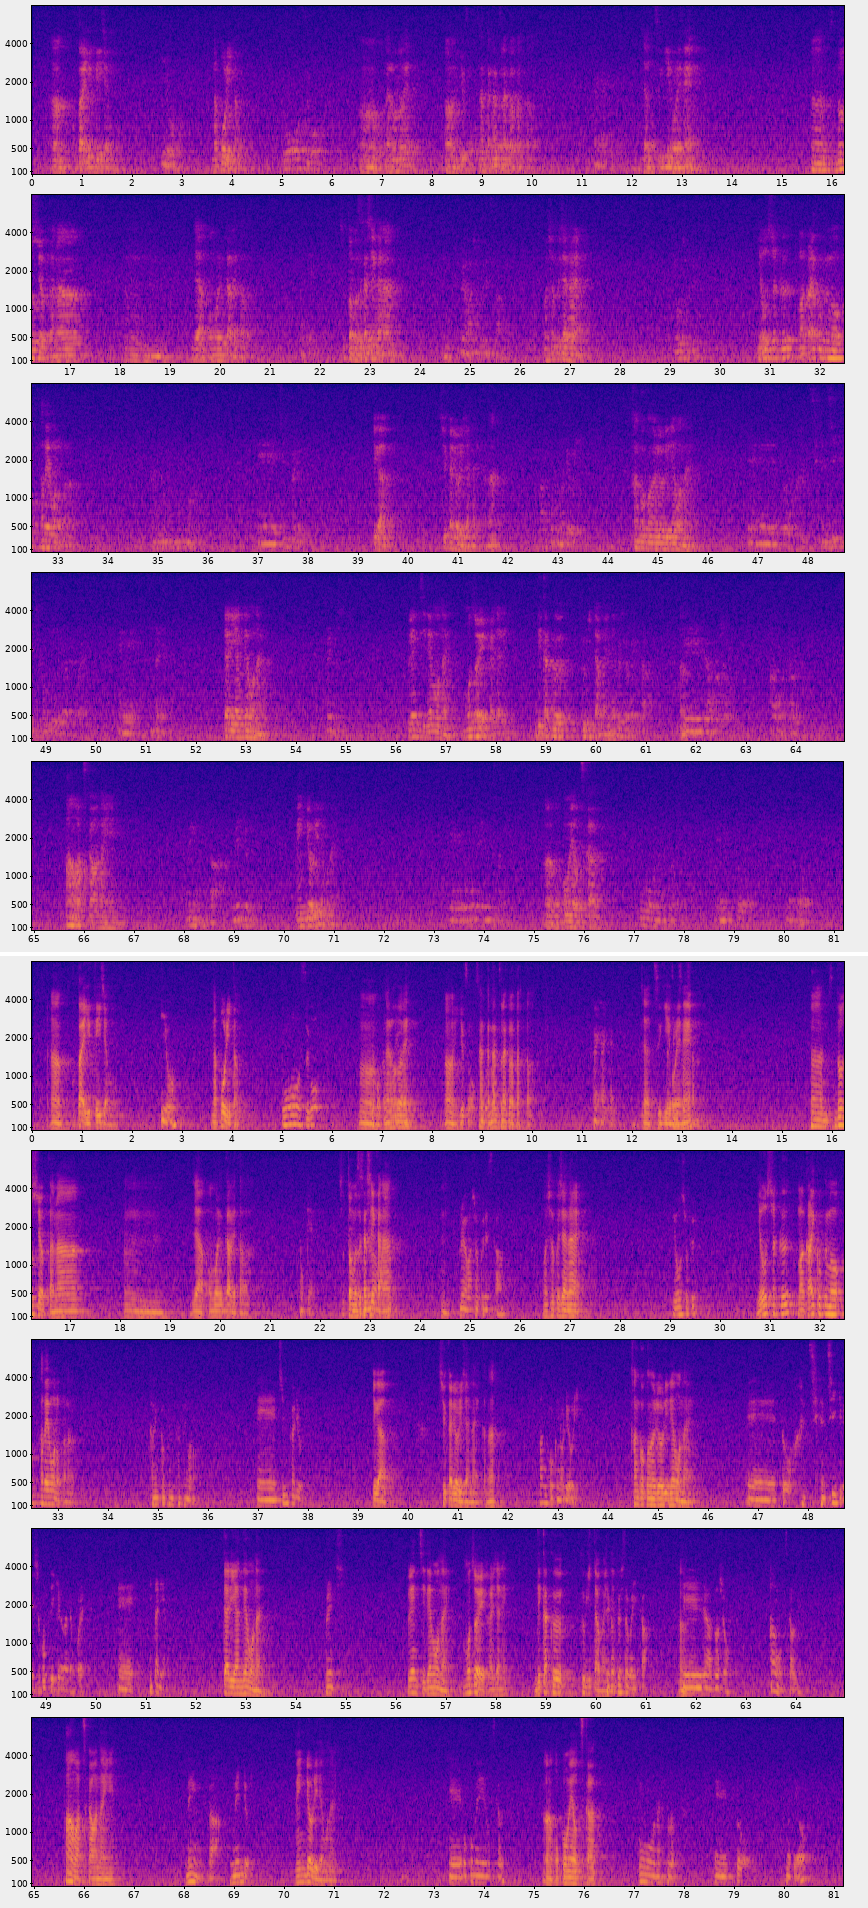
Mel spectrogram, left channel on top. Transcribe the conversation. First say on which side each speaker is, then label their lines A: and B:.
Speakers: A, on the right; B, on the right.
A: うん。答え言っていいじゃん、も
B: いいよ。
A: う。ナポリタン。
B: おー、すご。
A: うん。
B: よくわかったね、
A: なるほどね。
B: 今ので。
A: うん。よ、
B: そう、そういうこと。
A: なんか、なんとなく分かったわ。
B: はいはいはい。
A: じゃあ次、
B: じゃあ次そっちかな。
A: 俺ね。うん、どうしようかな。うーん。じゃあ、思い浮かべたわ。
B: オッケ
A: ちょっと難しいかな。
B: ー。えっと、それは和食、
A: うん。
B: これは和食ですか
A: 和食じゃない。
B: 洋食
A: 洋食まあ、外国の食べ物かな。
B: 外国の食べ物。えー、中華料理。
A: 違う。中華料理じゃないかな。
B: 韓国の料理。
A: 韓国の料理でもない。
B: えーっと、<laughs> 地地域で絞っていけるな、でもこれ。えー、イタリアン。
A: イタリアンでもない。
B: フレンチ。
A: フレンチでもない。もうちょい、あれじゃね。でかく区切った方がいいんじゃない
B: でかくした方がいいか。
A: うん。
B: えー、じゃあどうしよう。パンを使う
A: パンは使わないね。
B: 麺が、麺料理
A: 麺料理でもない。
B: んえーお米を使う
A: うん、お米を使う。
B: おー、なるほど。えーっと、待てよ。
